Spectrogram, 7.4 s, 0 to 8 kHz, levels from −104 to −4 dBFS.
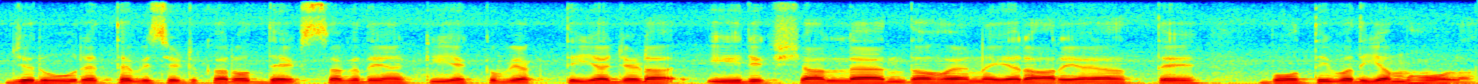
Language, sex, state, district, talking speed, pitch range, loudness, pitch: Punjabi, female, Punjab, Kapurthala, 210 wpm, 125-135 Hz, -14 LUFS, 130 Hz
